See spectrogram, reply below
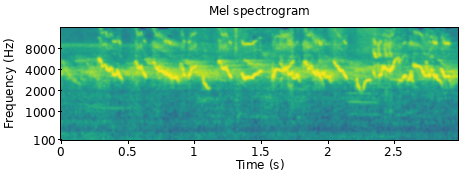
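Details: Kecial kuning, the yellow-bellied prinia of Lombok, in busy lure song meant to make other birds sing: a continuous stream of sharp, high twittering notes with quick rising and falling slurs.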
